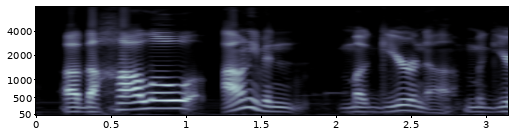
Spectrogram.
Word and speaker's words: Magearna: And we got the Holo, I don't even, Magearna, yeah, that's how you say it.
